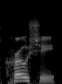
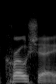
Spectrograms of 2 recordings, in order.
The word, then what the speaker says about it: Crochet: That's rope to the third baseman and uh go staying over at second is Crochi. Excuse me, Crochet. I keep mispronouncing that name.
